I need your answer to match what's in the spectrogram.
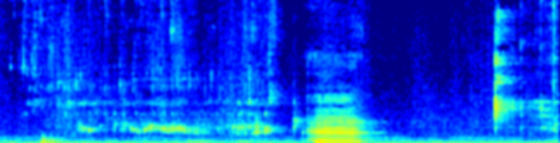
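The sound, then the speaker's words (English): Underwood Rosé wine, Oregon grown, is poured into a glass in one short burst, its gurgling pitch rising as the glass fills, framed by a few faint drips and small clinks. “I'm going to pour more wine.”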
